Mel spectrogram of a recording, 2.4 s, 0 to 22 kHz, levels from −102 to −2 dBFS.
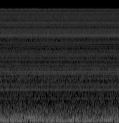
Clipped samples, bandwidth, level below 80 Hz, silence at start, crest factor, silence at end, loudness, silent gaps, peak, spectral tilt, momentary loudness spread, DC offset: under 0.1%; 16.5 kHz; -74 dBFS; 0 s; 16 dB; 0 s; -59 LUFS; none; -46 dBFS; -3 dB/octave; 1 LU; under 0.1%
